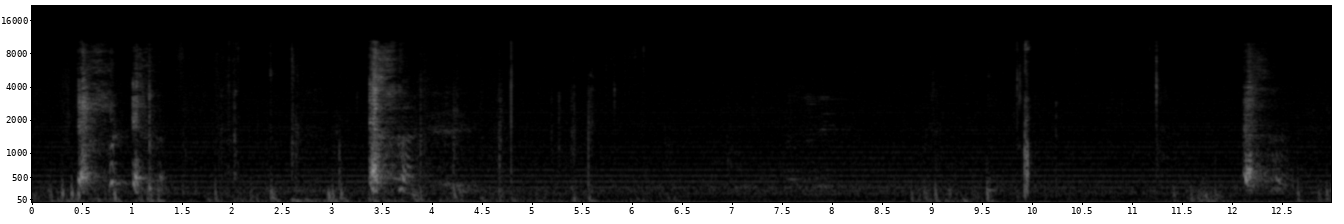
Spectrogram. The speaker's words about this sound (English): I'm going to cough, so just one second.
